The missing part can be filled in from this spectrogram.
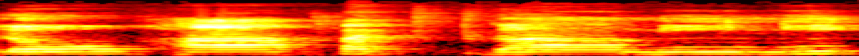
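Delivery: very slow, halting, broken-up syllable speech. Showing how halting cerebellar speech sounds: halting broken syllable speech. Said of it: "इस तरह से".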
